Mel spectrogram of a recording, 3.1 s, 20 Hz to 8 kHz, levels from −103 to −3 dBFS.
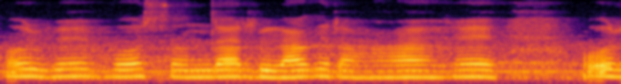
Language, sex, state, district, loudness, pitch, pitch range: Hindi, female, Bihar, Saran, -17 LUFS, 195 Hz, 190-205 Hz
